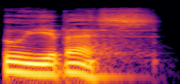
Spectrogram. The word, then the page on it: bouillabaisse: British English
